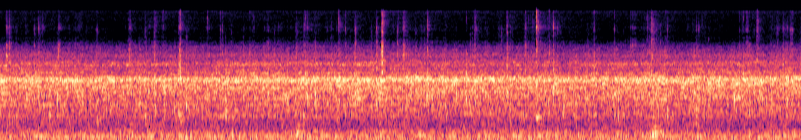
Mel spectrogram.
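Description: HO scale model freight cars rolling along the track: a steady rolling rattle with scattered light clicks from the wheels over rail joints.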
